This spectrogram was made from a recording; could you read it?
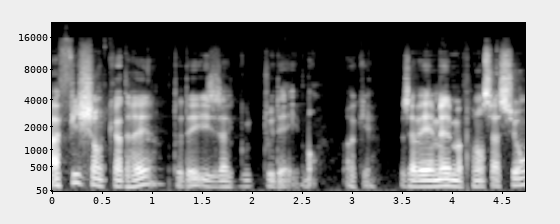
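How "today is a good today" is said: quiet, lowered voice, hard to catch. Reading an English phrase so listeners won't hear: said quietly. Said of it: "j'ai dit moins fort pour que vous n'entendiez pas".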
